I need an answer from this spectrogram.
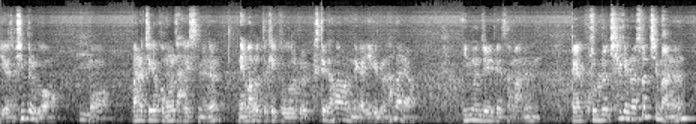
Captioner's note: speaking in foreign language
